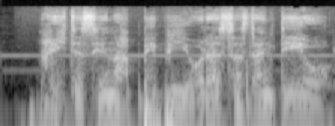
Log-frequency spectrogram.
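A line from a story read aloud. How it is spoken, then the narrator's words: Frightened whisper. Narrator (German): flüstert David, als er ängstlich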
